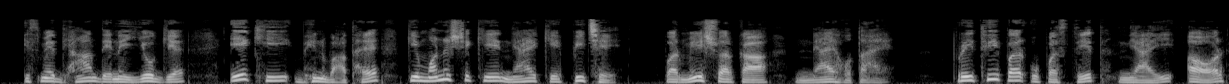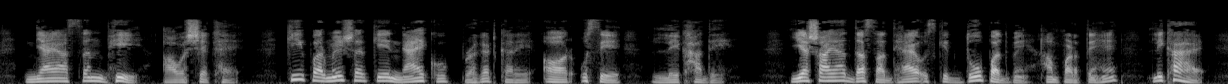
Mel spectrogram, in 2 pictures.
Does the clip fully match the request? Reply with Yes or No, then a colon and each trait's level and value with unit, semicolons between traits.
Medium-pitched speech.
No: low, 130 Hz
